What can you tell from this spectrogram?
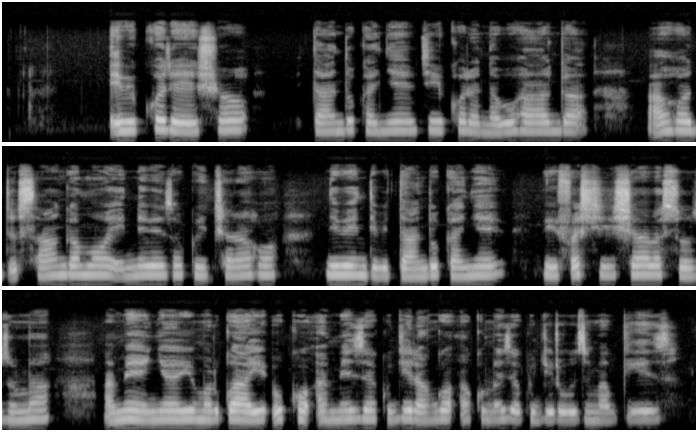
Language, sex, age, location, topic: Kinyarwanda, female, 18-24, Kigali, health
